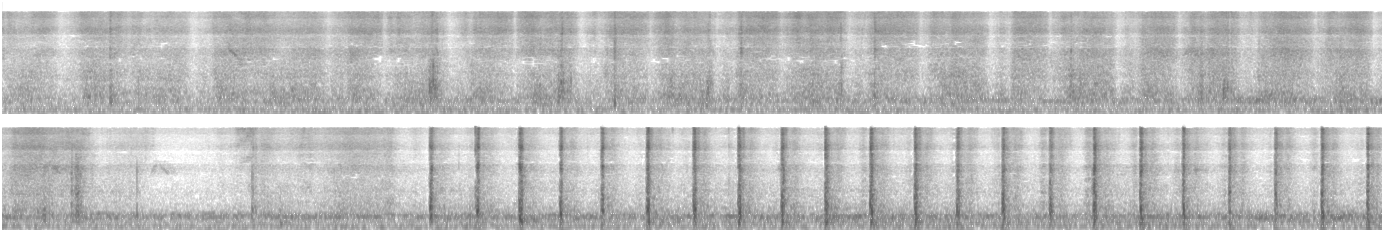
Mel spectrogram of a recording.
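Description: A small, wet, soapy woven rug on a stone floor is scrubbed with the green plastic bristles of a long-handled broom. A steady, broadband wet rubbing hiss runs throughout. From about nine seconds on, it turns into sharper, evenly spaced scrubbing strokes at roughly two per second.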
